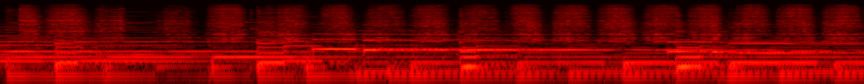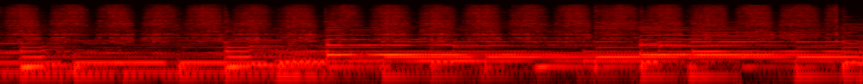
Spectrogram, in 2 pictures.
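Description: Sandpaper rubbed back and forth by hand against CNC-cut western red cedar, in quick repeated strokes, under background music with held notes.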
